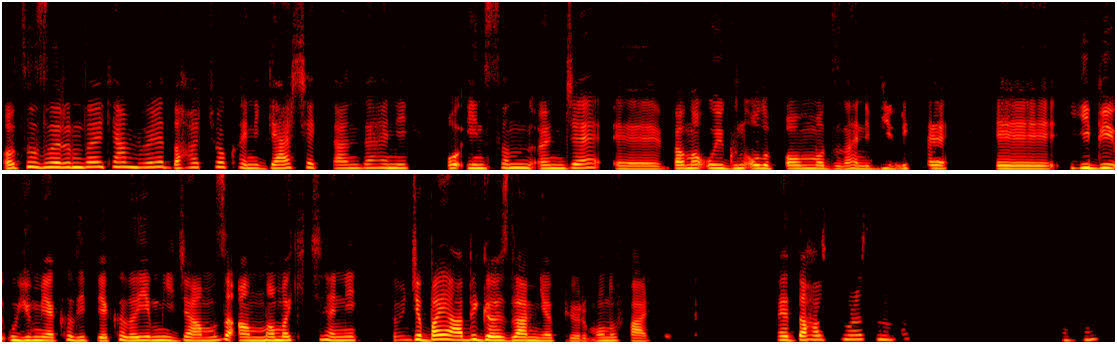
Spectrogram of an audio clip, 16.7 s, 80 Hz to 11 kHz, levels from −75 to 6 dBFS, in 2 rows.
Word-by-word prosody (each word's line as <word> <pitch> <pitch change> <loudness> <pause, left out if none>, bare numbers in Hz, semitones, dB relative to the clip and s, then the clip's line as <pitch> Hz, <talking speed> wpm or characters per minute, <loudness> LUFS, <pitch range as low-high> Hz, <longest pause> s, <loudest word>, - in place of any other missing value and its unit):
30'larımdayken 295 +3 +1
böyle, 295 -2 -2
daha 265 +5 -3
çok, 285 0 -7
hani, 225 -4 -3
gerçekten 230 -1 -3
de, 245 - -5
hani, 240 -1 -1 0.3
o 235 - +2
insanın 240 +2 +1
önce, 225 +6 0
eee, 180 -2 -3
bana 220 +1 +3
uygun 220 -1 +1
olup 215 -3 0
olmadığını, 205 -3 -1
hani, 185 -3 -3
birlikte, 205 +1 -3 0.4
eee, 195 -1 +1
iyi 235 -1 +4
bir 240 -1 +4
uyum 220 -1 +3
yakalayıp 210 -1 -1
yakalayamayacağımızı 215 -1 +1
anlamak 220 +2 +3
için, 260 - -7
hani, 225 0 0 0.3
önce 250 +3 +1
bayağı 265 -3 +6
bir 275 - +3
gözlem 220 -3 +5
yapıyorum, 185 -2 -6
onu 200 +1 -2
fark 185 -2 -3
ettim 475 - -22 0.8
ve 245 - +1
daha 250 +1 +3 0.2
sonrasında 280 -1 -4 1.3
Hı - - -11
hı. 260 +3 -8
225 Hz, 145 wpm, -24 LUFS, 205-250 Hz, 1.3 s, bayağı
